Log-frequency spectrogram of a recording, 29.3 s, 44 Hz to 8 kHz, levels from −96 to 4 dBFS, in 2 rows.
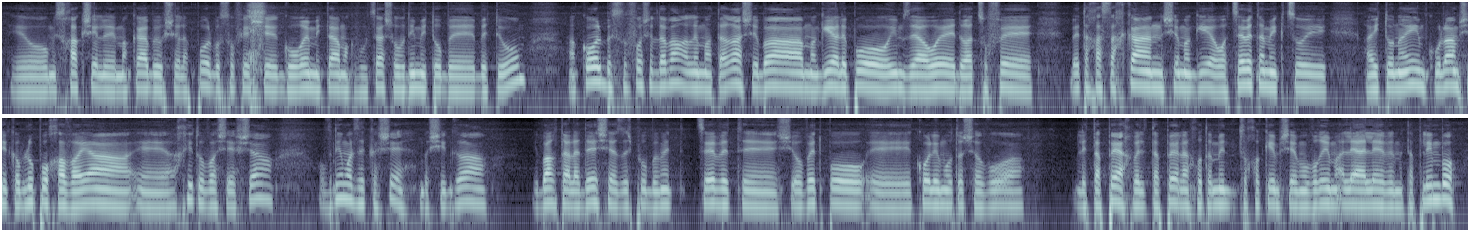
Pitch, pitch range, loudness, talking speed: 145 Hz, 135-155 Hz, -22 LUFS, 155 wpm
